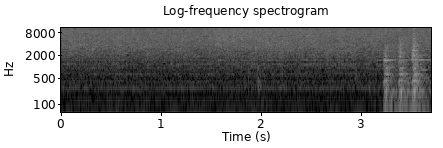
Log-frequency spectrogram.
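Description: Meat browning in a pan for Bolognese sauce gives a steady, quiet sizzle, then a few sharp scraping stirs and clatters close by near the end, with no talk.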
